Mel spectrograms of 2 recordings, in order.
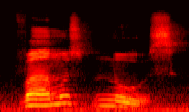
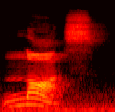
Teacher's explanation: O nos é um som mais fraco, então nós, com certeza, ele vai levar o acento.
